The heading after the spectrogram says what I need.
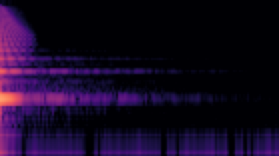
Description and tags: MOOG LEAD G
moog minitaur lead roland space echo
echo, lead, minitaur, moog, roland, space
